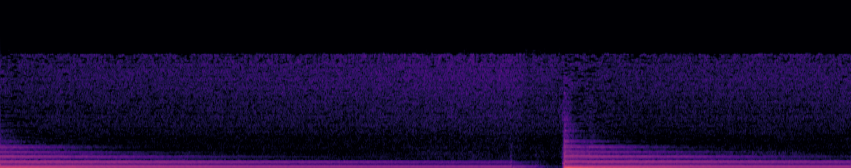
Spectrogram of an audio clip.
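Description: A steady electronic reference tone for the guitar's fifth string, the note A, holds for about four seconds, breaks off briefly, then sounds again at full strength and slowly fades.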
